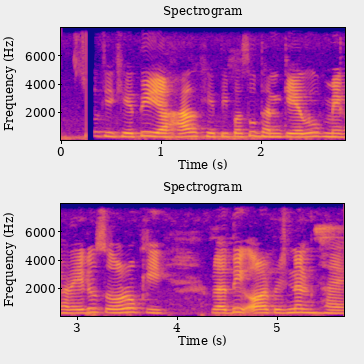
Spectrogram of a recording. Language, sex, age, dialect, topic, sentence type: Hindi, female, 18-24, Awadhi Bundeli, agriculture, statement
